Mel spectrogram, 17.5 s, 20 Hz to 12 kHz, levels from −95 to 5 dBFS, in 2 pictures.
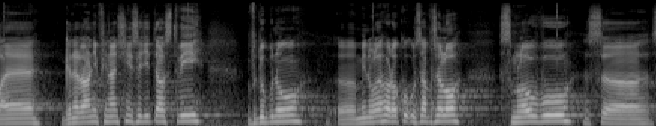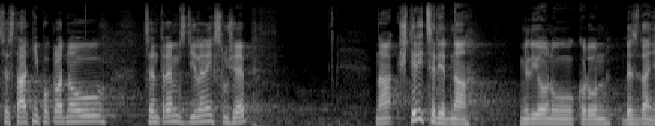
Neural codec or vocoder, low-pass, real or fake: none; 10.8 kHz; real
